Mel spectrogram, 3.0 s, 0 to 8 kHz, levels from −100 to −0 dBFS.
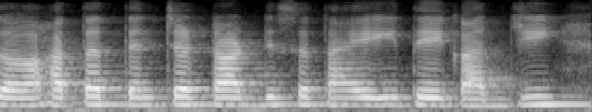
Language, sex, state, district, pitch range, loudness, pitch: Marathi, female, Maharashtra, Aurangabad, 200-210 Hz, -17 LUFS, 200 Hz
